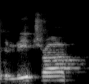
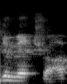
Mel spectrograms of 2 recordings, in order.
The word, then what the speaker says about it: Dimitroff: It must be my brother / the Canadian pronunciation of Dimitroff that you guys all say Dimitroff. Maybe you think that's like the carnivore sort of like tough thing, but it is actually Dimitroff, and I've been battling people all my life with the proper pronunciation of my name.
